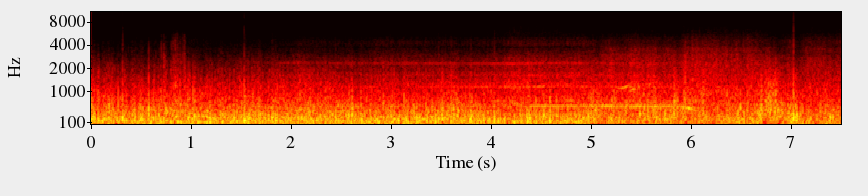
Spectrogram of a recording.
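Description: Wind buffeting the microphone over a small motorboat under way, with water splashing along its hull and a faint steady whine from its outboard motor.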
